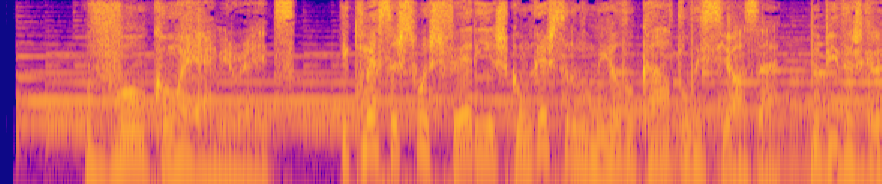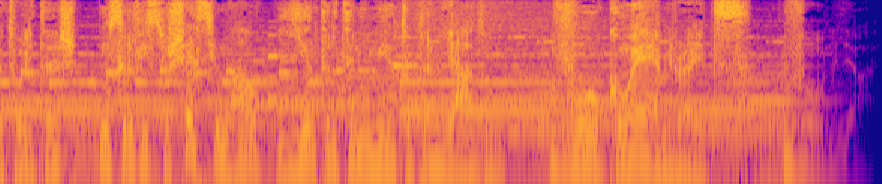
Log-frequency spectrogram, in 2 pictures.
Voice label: pt commercial radio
